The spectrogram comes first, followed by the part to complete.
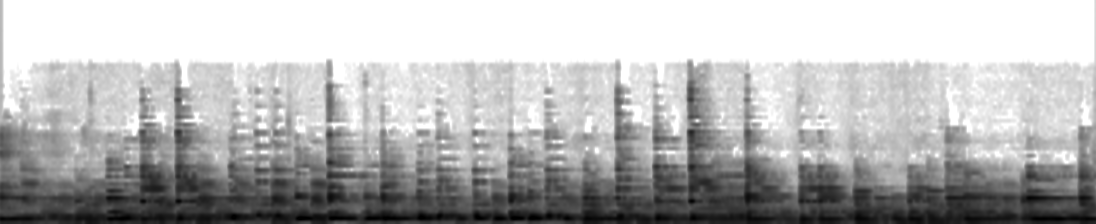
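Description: Stage piano played live as an instrumental passage, a busy run of quick notes and chords with some notes held.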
